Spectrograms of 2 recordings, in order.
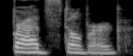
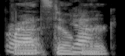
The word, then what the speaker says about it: Brad Stulberg: Can you pronounce his name again for me? Yeah, Brad Stulberg. Stulberg. Brad Stulberg.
